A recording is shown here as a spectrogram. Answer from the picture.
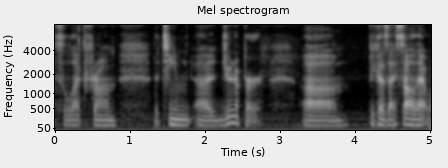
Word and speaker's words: JNPR: this and then found out of course it's pronounced juniper so uh me personally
